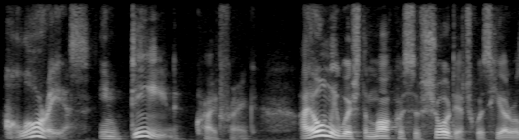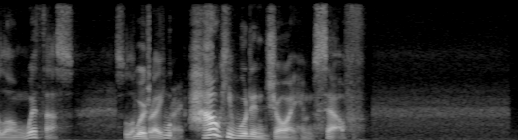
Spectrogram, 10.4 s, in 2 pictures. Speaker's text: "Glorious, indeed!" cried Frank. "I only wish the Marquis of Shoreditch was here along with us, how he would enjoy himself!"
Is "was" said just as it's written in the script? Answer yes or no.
yes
